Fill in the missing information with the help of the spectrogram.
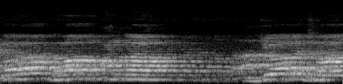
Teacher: तो जिन व्यंजनों के उच्चारण में स्वर तंत्रिका में कंपन हो, इसमें क्या हो सघोष में कंपन हो, सघोष या घोष व्यंजन कहते हैं।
